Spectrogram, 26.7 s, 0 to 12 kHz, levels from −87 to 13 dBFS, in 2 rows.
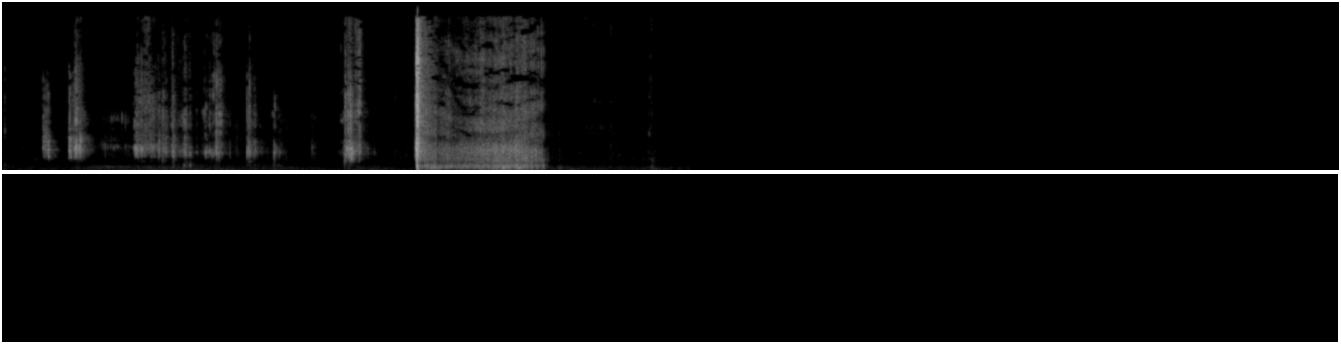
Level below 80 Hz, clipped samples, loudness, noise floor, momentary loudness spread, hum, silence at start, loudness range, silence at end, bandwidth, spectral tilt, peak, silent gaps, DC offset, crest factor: -78 dBFS; under 0.1%; -25 LUFS; -74 dBFS; 28 LU; none; 0.4 s; 16 LU; 21.3 s; 12 kHz; 0.5 dB/octave; 0 dBFS; none; under 0.1%; 40 dB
